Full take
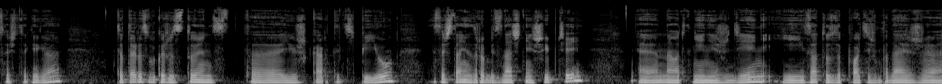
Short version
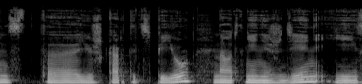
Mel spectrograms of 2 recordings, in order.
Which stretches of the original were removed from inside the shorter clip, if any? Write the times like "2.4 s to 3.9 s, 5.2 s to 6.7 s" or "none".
4.2 s to 6.6 s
